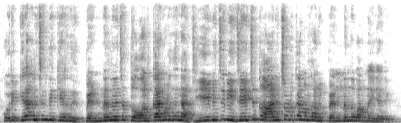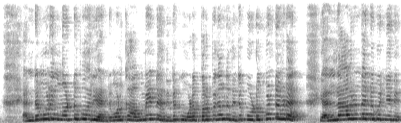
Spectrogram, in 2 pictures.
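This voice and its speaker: A woman's voice: sits high, fast, a little mellow, echoey room, far from the mic, lightly acted. A woman playing a loving mother who consoles her daughter over the phone and urges her not to give up. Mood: consoling, fierce. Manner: emotional, consoling, fiercely encouraging. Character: loving middle-aged mother, fierce and protective.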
